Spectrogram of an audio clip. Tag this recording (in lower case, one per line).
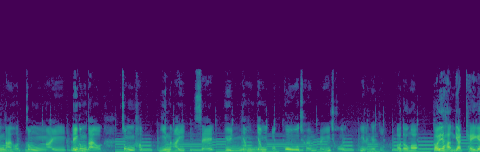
music
speech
